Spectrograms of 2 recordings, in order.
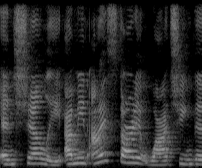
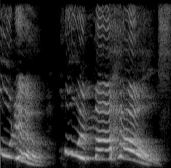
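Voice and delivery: very high, shrill, loud, bad fake Haitian accent; 13 semitones higher, 11 dB louder than usual. Mocking how a movie's gangster characters talked: imitating a fake Haitian accent from a movie. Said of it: "ain't no Haitian talking like that".

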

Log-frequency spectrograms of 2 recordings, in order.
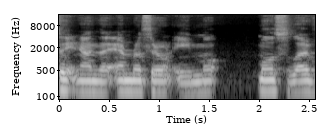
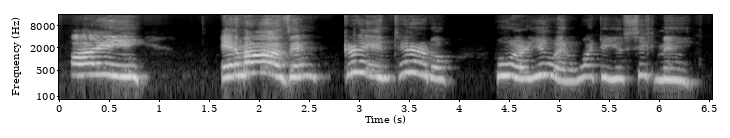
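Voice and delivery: very high, sweet lady voice with long drawn "I"; 3 dB louder than usual. Reading aloud, the ruler on the throne greets the Scarecrow, as Oz, a sweet lovely lady.

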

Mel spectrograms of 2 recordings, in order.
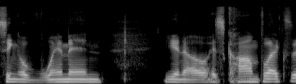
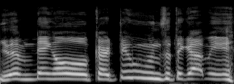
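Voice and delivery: very high squeaky cartoon voice in the wrong accent; 12 semitones higher, 4 dB louder than usual. Playing the real Mario in a comedy bit, wrong-accent Mario impression. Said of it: "I'm going in the wrong accent".

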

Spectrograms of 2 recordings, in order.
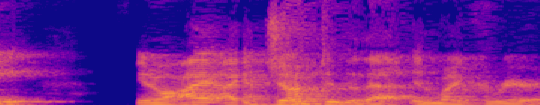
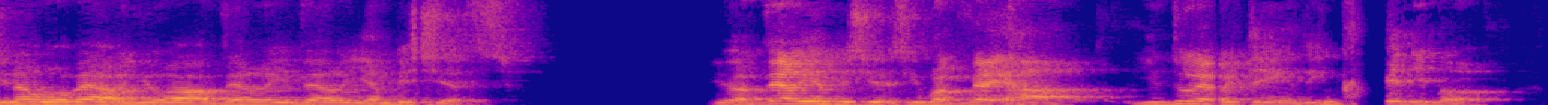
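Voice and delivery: put-on very thick French accent, laid on heavily; 3 semitones higher than usual. Quoting what a French guy once said: heavy French accent. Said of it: "And I have very, very heavy French accent".

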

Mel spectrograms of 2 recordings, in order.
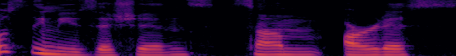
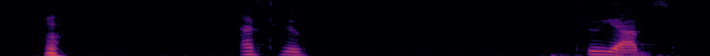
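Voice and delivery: quieter, speaking with something in mouth; 6 dB quieter than usual. Answering a friend's question mid-chat, talking with basil in your mouth. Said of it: "I have some basil in my mouth".

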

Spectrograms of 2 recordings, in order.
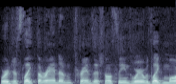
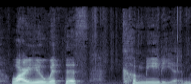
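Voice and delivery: slow, put-on tone dripping with disgust. Retelling the mom's line to her son at dinner: imitating disgusted mom. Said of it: "says it with the perfect amount of disgust".

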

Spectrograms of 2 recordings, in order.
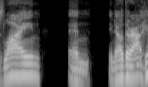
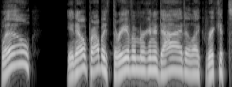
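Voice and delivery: put-on Southern American accent, pitched up; 6 semitones higher than usual. Discussing a frontier movie, voicing families with seven kids, in a Southern accent. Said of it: "I don't know why I'm giving a Southern accent".

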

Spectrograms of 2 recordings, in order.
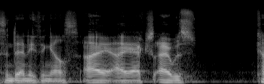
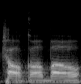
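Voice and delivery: drawn-out mechanical robot voice. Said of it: "this robotic voice just goes".

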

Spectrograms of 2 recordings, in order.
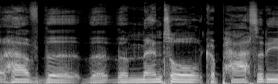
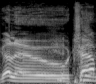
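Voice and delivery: goofy put-on British accent, raised pitch; 5 semitones higher than usual. Imagining a friend walking down an English street: imitating silly British accent. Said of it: "You think he just walks down the street like".

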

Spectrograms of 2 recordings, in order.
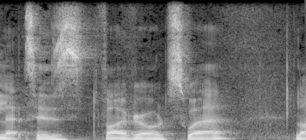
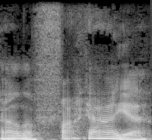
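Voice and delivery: atrocious, fake put-on Australian accent; 3 semitones higher than usual. Imagining how australian kids greet grandparents, speaker tries a bad australian accent. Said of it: "I used to have a really good Australian accent".

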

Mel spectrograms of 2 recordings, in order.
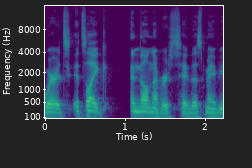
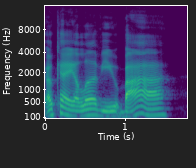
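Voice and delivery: put-on high, thick accent, "bye" stretched to three syllables; 5 semitones higher than usual. The speaker mimics their mom ending a phone call; imitating mom's thick accent. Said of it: "But my mom is thick with it".

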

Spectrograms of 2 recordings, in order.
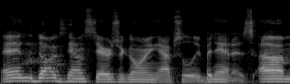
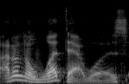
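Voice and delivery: usual speaking voice

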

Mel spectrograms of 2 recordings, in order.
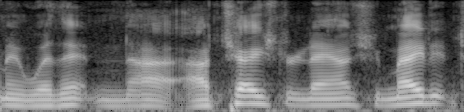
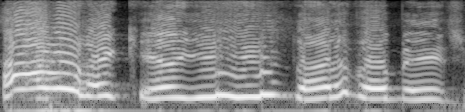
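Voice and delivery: put-on very loud, very high, sobbing furious scream; 11 dB louder than usual. Retelling a sister attacking with knives, imitating her sobbing angrily. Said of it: "was sobbing".

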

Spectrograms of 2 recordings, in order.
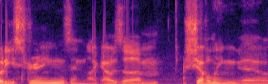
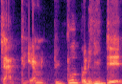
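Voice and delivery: grumbling, griping tone, higher pitch; 8 semitones higher, 4 dB louder than usual. Imitating a guy on the bus reading the newspaper: grumbling newspaper reader on a bus. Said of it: "you're the guy on the bus who's, like, reading the newspaper".

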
